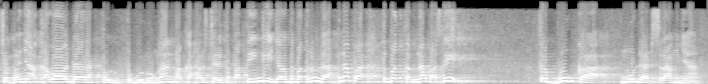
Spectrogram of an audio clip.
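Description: A man teaching an Islamic book study. He reads Arabic text slowly, then explains it with joking asides. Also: very high-pitched, darkish tone, reverberant, slight background noise, low-quality recording. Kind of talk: religious book study lesson.

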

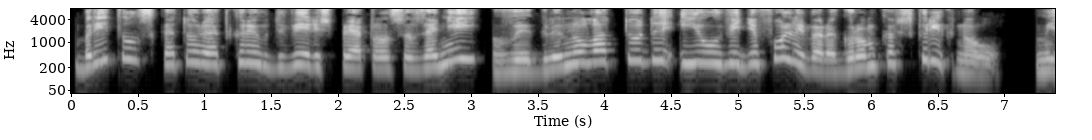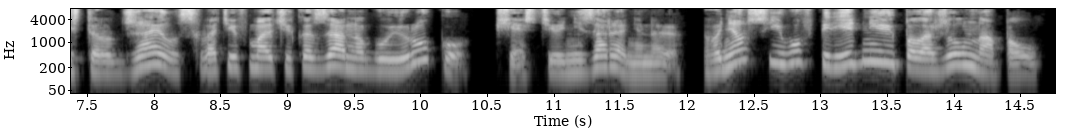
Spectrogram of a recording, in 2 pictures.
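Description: A woman's voice: medium pitch, very animated, moderate pace, few pauses, a little mellow, dry recording, clean studio sound. Woman narrating a classic novel. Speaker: audiobook narrator. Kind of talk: scripted literary narration.

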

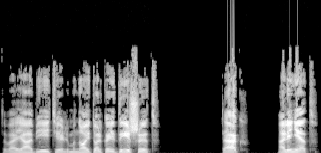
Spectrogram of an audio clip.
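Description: Woman voicing a stern angry old father, threatening, slow deliberate delivery, sharp bright voice. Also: on the low side, no echo, clean studio sound, exaggerated voice. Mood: domineering. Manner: shouting, threatening.

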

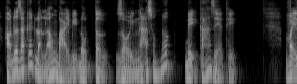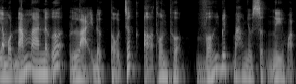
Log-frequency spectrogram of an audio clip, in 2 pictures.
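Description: A man's voice: lowish voice, darkish tone. A man narrating a ghost story, dramatic and blunt, with coarse slang.

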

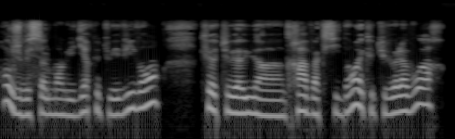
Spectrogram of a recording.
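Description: A man reading aloud as a furious young man who talks in sharp, raised, scolding bursts. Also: a little high, lively intonation, fairly quick, dry recording. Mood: impatient.

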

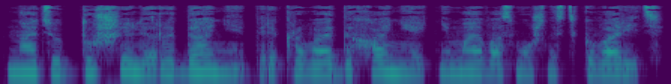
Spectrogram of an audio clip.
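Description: A woman narrates a psychological drama with a steady, expressive delivery. Her voice sits at an ordinary middle pitch. The recording is close and dry. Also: a little fast, dry recording. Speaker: audiobook narrator.

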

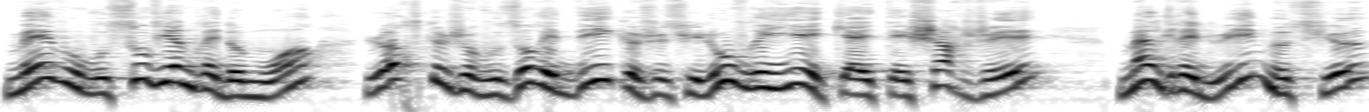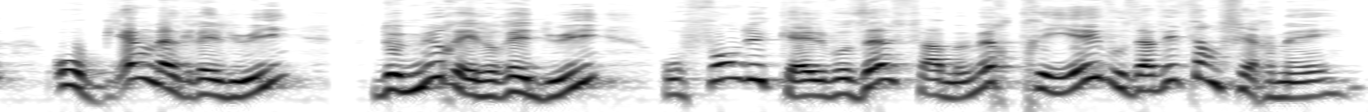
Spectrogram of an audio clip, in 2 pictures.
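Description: A man's voice: sits high, big pitch swings, a little slow, darkish tone, breathy edge, exaggerated voice. A man doing a pleading, flustered master mason. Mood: anxious pleading. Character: anxious middle-aged master mason, pleading, stammering.

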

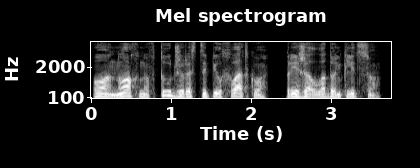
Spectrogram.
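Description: A man narrating a tense story in a steady, scripted audiobook style. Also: medium pitch, moderate pace.

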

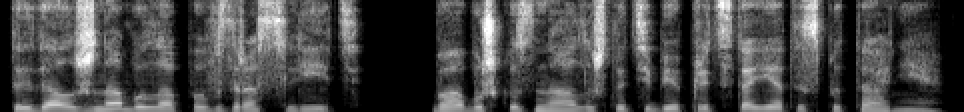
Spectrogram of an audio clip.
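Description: Brief: woman reads brooding young man, soft low murmur, dry close sound, romance audiobook. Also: steady tone, moderate pace, dry recording, lightly acted. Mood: earnest.

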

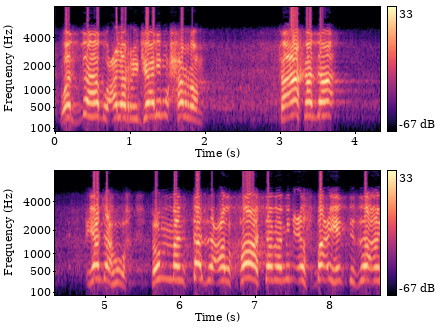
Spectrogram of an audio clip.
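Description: A man with an Egyptian accent giving a religious lecture, often asking rhetorical questions and repeating his points for emphasis. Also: very high-pitched. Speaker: preacher. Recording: dull lo-fi recording.

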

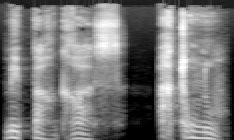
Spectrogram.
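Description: A woman's voice: sits low, takes it slowly, gravelly, a bit bright, husky, exaggerated voice. A woman reading an audiobook, voicing an anguished, upright young man who pleads earnestly. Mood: urgent.

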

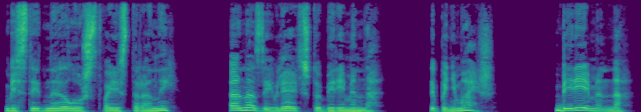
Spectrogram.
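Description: A reader voicing an adult woman, a betrayed wife, shouting and bitter through tears in an audiobook. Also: mid-range voice, normal speed, no echo, studio quality, close to an everyday voice. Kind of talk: audiobook narration.

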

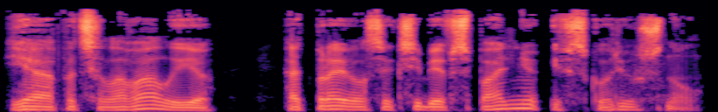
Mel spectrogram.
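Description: A man reading a story aloud in the first person, in measured storytelling narration. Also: fairly low pitch, no room sound, clean studio sound. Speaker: audiobook reader.

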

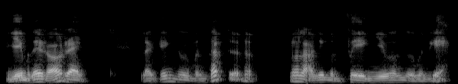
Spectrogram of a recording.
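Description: A man's voice: fairly low pitch, animated, racing, darkish tone, husky. An older man giving a Buddhist dharma talk in a conversational way, often tagging his sentences with small prompting words. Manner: conversational, with frequent tag words. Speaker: Buddhist teacher.

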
